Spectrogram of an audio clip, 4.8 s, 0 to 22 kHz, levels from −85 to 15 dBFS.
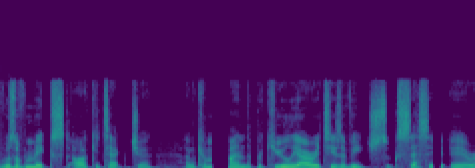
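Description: At 2.11 s the speech cuts to silence and returns at 2.30 s; a shorter gap follows from 4.30 to 4.41 s. In both cases the sound resumes further along rather than where it stopped, as though it had kept playing through the hole. That pattern of packets arriving too late and being discarded is likely a Bluetooth dropout on the wireless link to the headphones.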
